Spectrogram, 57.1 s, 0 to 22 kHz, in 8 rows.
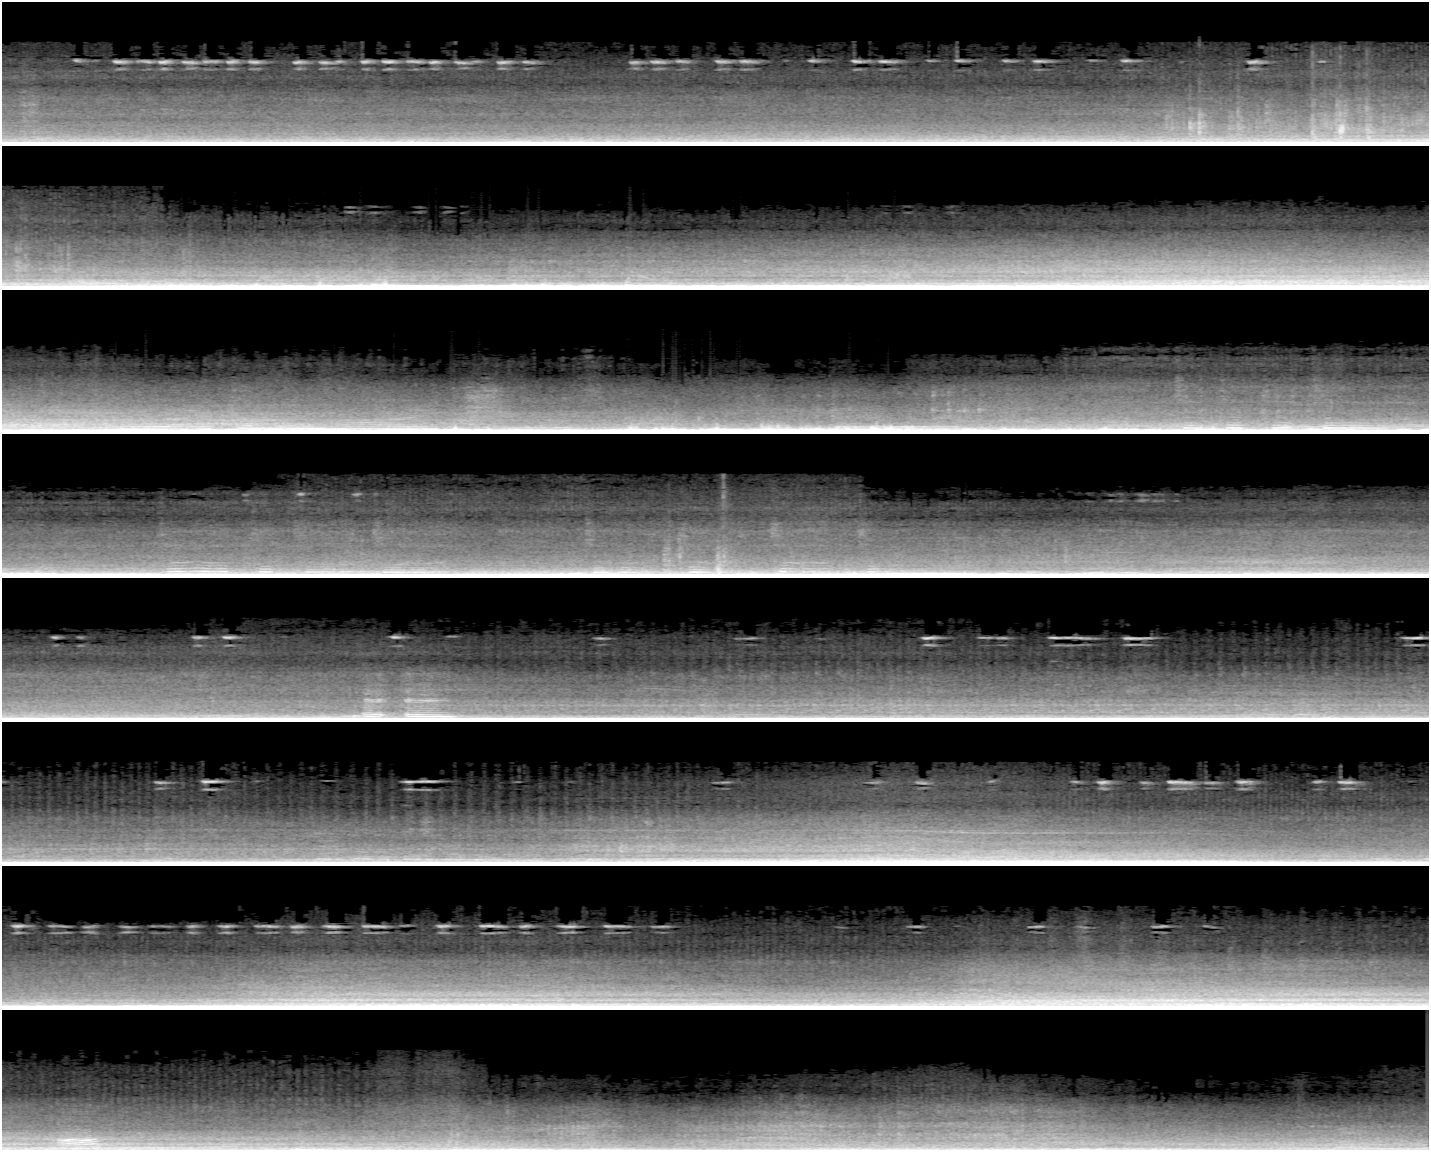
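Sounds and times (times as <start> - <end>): car traffic passing: 0.0 - 18.4, 19.1 - 57.0
wind buffeting microphone: 1.4 - 30.3.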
